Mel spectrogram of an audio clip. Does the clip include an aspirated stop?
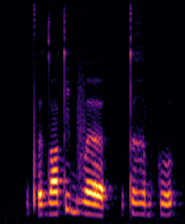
no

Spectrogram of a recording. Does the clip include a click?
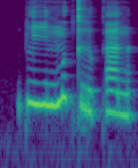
no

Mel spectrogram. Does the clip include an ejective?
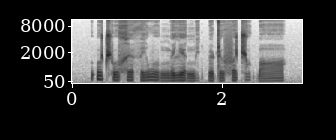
yes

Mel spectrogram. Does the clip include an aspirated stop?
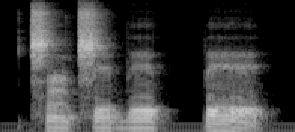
no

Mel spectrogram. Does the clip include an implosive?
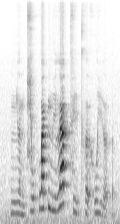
no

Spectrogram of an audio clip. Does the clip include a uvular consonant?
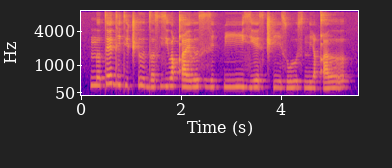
yes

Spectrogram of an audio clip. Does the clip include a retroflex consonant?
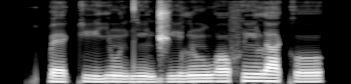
no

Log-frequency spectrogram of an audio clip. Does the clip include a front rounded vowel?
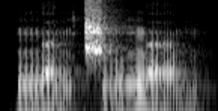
no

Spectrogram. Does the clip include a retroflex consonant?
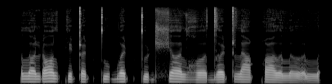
yes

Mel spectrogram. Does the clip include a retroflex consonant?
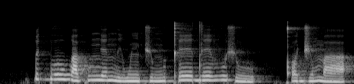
no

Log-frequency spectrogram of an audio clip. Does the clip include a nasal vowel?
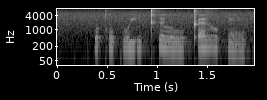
yes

